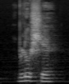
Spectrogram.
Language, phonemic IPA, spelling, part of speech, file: Dutch, /ˈbluʃə/, bloesje, noun, Nl-bloesje.ogg
- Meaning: diminutive of bloes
